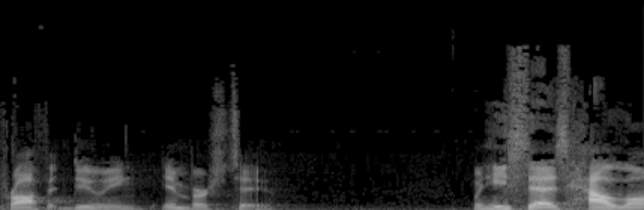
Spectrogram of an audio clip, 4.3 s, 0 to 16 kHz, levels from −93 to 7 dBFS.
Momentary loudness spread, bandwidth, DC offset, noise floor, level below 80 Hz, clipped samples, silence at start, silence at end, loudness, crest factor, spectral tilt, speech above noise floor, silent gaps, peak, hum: 20 LU; 13 kHz; under 0.1%; -69 dBFS; -58 dBFS; under 0.1%; 0.1 s; 0 s; -28 LUFS; 26 dB; -4.5 dB/octave; 41 dB; none; -4 dBFS; none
